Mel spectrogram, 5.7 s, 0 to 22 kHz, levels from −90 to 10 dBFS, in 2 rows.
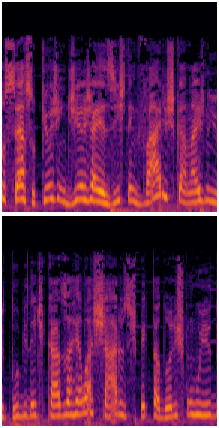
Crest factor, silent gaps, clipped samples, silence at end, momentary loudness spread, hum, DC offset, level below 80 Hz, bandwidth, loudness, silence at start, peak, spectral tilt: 18 dB; none; under 0.1%; 0 s; 8 LU; none; under 0.1%; -46 dBFS; 11.5 kHz; -22 LUFS; 0 s; -4 dBFS; -5 dB/octave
